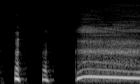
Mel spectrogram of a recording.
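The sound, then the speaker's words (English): A pet sitting beside the speaker on a lounge breathes heavily: two short, throaty huffs, then a long, steady groaning exhale that holds an even pitch. No one speaks. “And he's sitting here breathing, making his own contribution, as you can hear.”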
